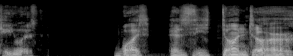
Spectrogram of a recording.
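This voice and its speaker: Using a raspy, put-on character voice, a man speaks at a very slow pace. His pitch is fairly high. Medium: actual play.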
